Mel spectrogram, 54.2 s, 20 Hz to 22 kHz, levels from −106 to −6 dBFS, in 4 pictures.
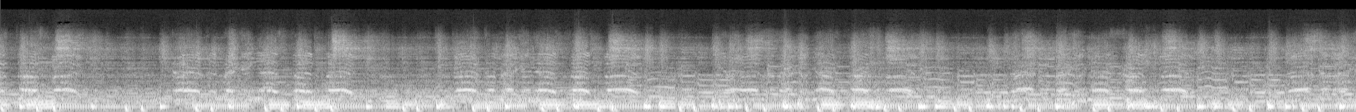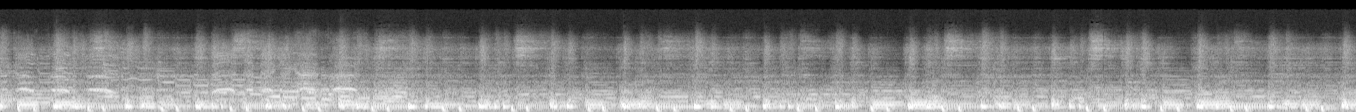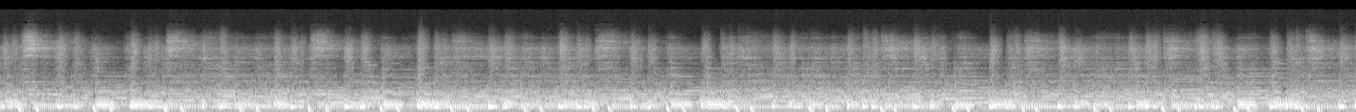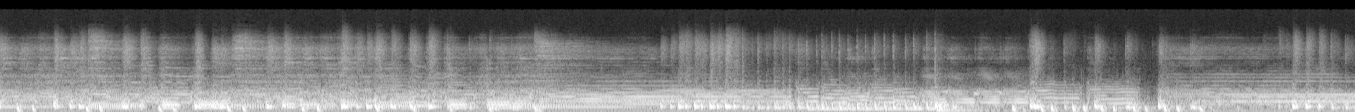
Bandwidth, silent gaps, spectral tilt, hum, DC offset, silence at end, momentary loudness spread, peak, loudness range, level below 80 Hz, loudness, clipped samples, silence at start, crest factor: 7.8 kHz; none; -8 dB/octave; none; under 0.1%; 0 s; 4 LU; 0 dBFS; 2 LU; -28 dBFS; -14 LUFS; under 0.1%; 0 s; 12 dB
